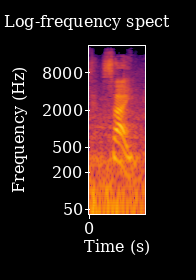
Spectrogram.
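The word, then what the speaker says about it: ψ: अब ये जो साई है, इसको क्या कहते हैं, त्रिशूल की शेप का है, इसे कहते हैं साई, पी साइलेंट होता है, ठीक है, बोलते हैं साई।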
